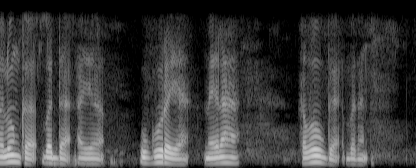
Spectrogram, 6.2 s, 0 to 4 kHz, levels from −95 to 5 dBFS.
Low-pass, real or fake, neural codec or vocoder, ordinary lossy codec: 3.6 kHz; real; none; none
